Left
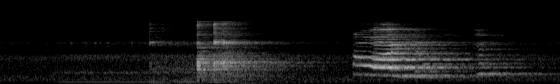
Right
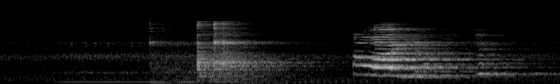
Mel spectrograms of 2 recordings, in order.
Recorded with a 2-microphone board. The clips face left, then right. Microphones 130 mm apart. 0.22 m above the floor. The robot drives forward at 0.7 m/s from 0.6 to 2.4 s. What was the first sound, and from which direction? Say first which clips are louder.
Cutlery clinking: left 4 dB; 30° left (ahead or behind).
